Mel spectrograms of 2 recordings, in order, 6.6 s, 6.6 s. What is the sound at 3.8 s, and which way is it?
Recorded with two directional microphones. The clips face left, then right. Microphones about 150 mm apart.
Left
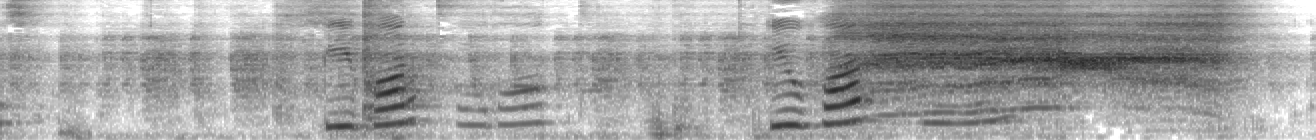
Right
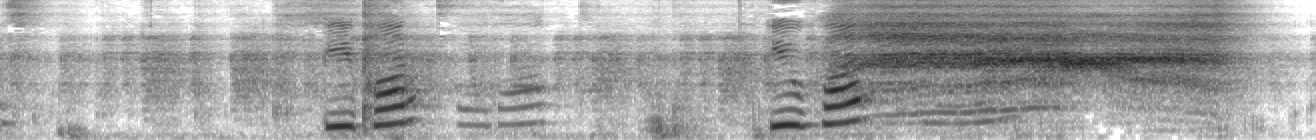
Speech, 15° right (ahead or behind).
